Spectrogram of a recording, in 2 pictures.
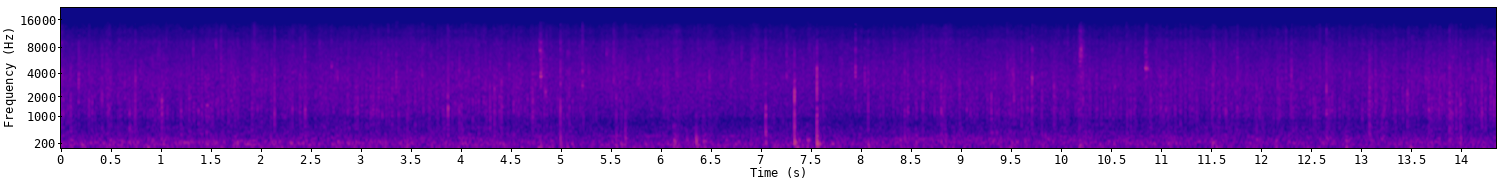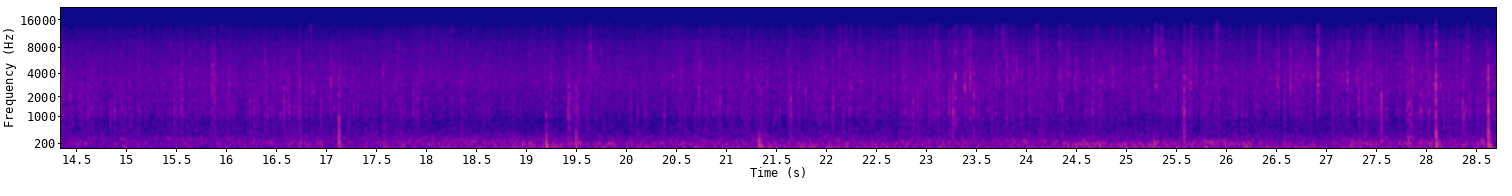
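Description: Steady rain falling on an umbrella overhead: a dense, even hiss of drops, with now and then a single sharper, louder drop hitting the canopy.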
